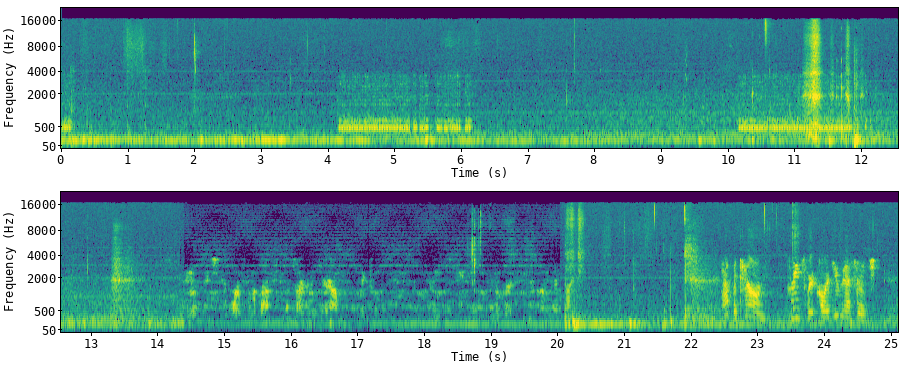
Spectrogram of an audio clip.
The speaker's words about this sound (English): Okay, I'm calling him. I know what I'm gonna say. Oh, wait. And put him on speaker. Don't hold it too close. You'll be able to hear it.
